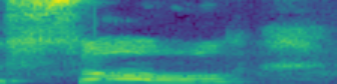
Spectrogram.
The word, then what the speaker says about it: Seoul: And now let us go to Seoul. That is how you pronounce that city's name, as I have googled it to make sure, and to South Korea and speak about the Raincoat killer.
